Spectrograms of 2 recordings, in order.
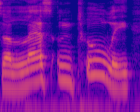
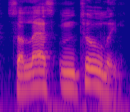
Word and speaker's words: Celeste Ntuli: you're about to see is my homegirl celeste celeste and tully that's how you say her name even though it's spelled n-t-u-l-i you'll see it um it's pronounced celeste and tully my wives i sound like uh i sound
